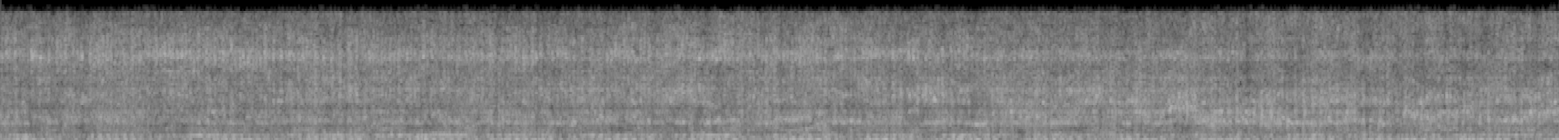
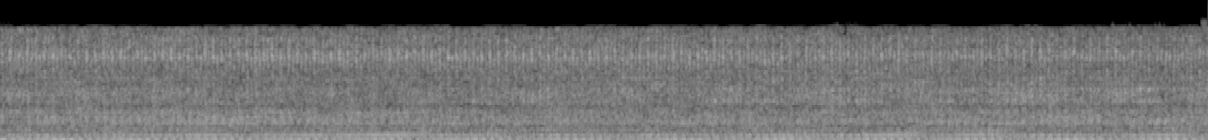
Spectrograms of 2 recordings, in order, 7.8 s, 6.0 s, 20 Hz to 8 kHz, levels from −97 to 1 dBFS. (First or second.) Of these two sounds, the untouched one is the second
